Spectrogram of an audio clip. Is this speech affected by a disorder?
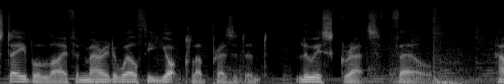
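No.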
